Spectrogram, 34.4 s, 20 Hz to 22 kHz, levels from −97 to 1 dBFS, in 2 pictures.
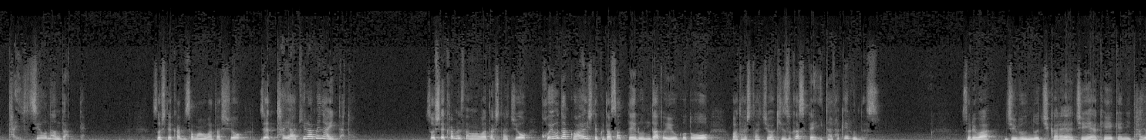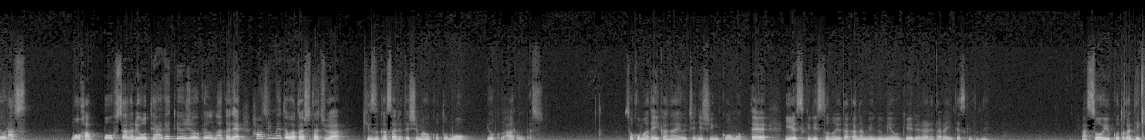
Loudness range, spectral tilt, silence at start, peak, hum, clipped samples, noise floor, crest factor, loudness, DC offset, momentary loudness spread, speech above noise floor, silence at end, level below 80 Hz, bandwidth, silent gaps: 7 LU; -6.5 dB/octave; 0.15 s; -6 dBFS; none; under 0.1%; -54 dBFS; 18 dB; -24 LUFS; under 0.1%; 10 LU; 30 dB; 0 s; -56 dBFS; 17 kHz; none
